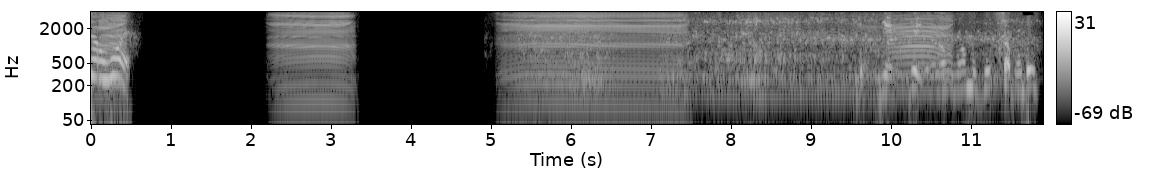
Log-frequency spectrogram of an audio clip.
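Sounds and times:
speech: 0.1 - 0.6, 10.0 - 11.8
cow mooing: 2.2 - 3.4, 5.1 - 7.6, 9.6 - 11.0
laughter: 7.5 - 11.8.

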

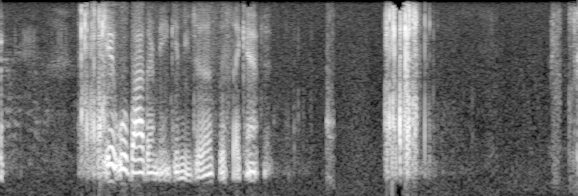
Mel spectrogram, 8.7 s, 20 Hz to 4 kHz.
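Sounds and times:
tarot cards being shuffled: 1.2 - 1.6, 5.7 - 6.5
speech: 1.9 - 4.0.

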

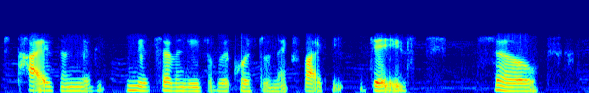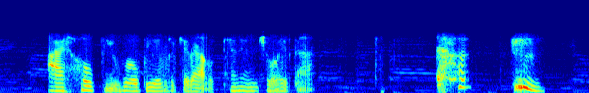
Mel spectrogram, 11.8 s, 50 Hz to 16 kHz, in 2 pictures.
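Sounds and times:
speech: 0.3 - 4.2, 4.9 - 5.5, 6.4 - 9.1, 10.2 - 11.4
person coughing: 10.3 - 11.4.

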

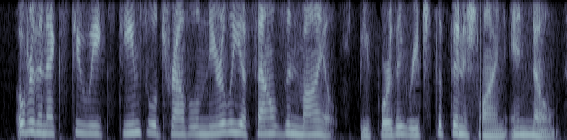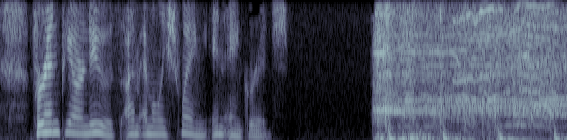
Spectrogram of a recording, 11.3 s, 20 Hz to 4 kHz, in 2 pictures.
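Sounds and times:
speech: 0.2 - 8.6, 9.4 - 10.3
crowd of onlookers cheering and whooping: 9.4 - 11.3.

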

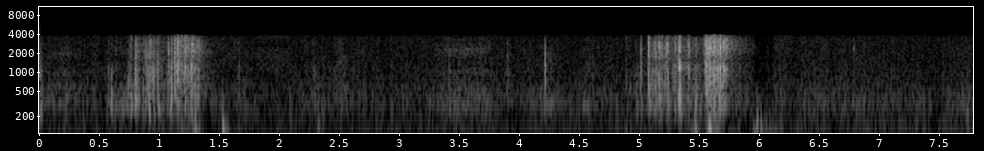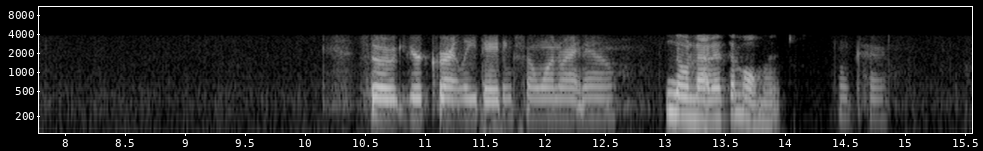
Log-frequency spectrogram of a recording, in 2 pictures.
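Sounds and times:
tarot cards being shuffled: 0.6 - 1.7, 4.9 - 5.9
speech: 10.7 - 15.0.

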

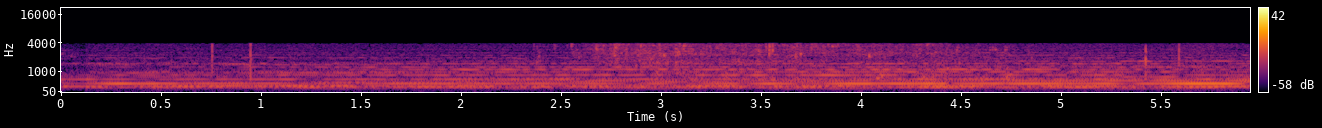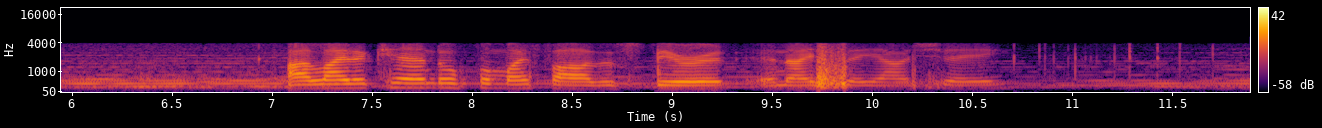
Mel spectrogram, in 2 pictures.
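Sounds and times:
low constant hum: 0.0 - 11.2
liquid poured out as a libation toward the west: 2.4 - 5.0
speech: 7.1 - 10.8.

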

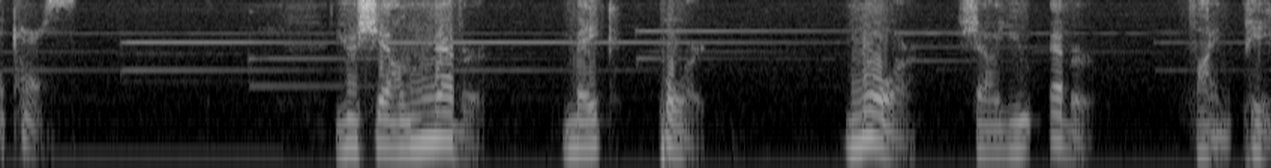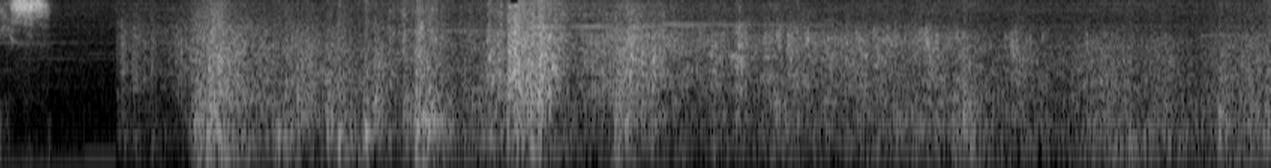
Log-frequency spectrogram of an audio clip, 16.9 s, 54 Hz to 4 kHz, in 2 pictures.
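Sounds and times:
speech: 0.0 - 0.4, 2.2 - 4.8, 5.6 - 7.4, 8.0 - 8.6
deep rumbles of thunder in a storm at sea: 9.2 - 16.9
gusting wind in a storm at sea around a ship: 9.2 - 16.9.

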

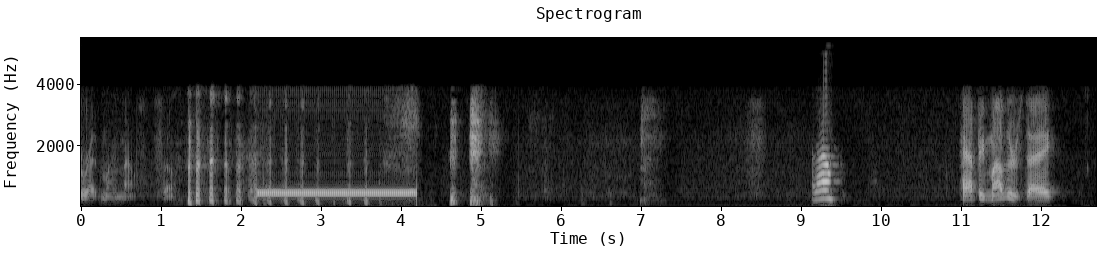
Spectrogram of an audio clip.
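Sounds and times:
low noise: 0.0 - 12.6
speech: 1.3 - 1.8, 11.3 - 12.2
steady telephone line tone: 2.2 - 4.2.

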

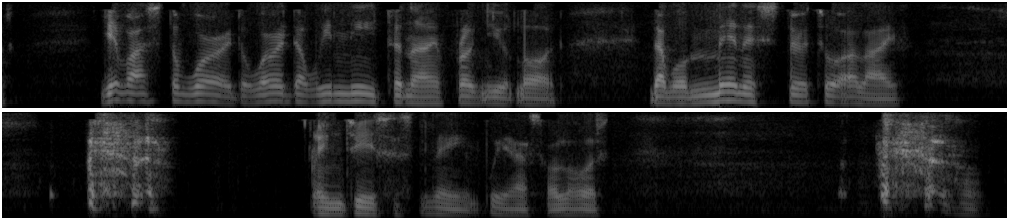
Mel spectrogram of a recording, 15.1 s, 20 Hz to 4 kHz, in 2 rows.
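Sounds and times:
speech: 0.8 - 6.8, 8.2 - 8.8, 9.8 - 12.2, 14.1 - 15.0
person coughing harshly: 8.2 - 8.9, 13.8 - 14.9.

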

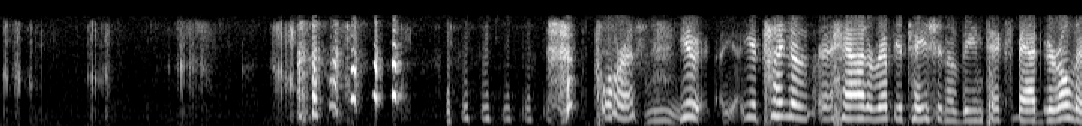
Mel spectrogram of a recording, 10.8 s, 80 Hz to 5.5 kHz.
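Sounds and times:
person eating and chewing crunchy food: 0.0 - 4.1
speech: 6.5 - 10.8.

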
